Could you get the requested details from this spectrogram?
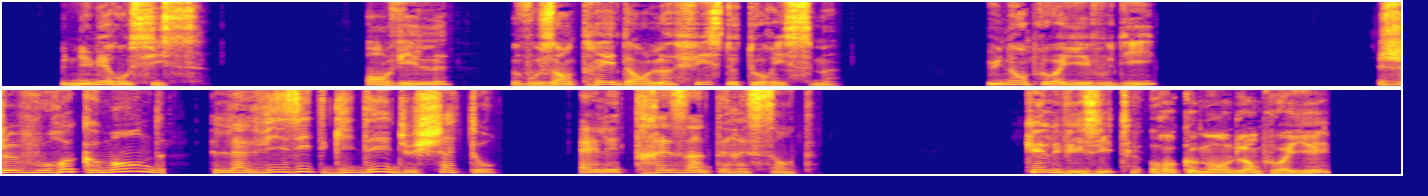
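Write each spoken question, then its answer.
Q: Quelle visite recommande l'employée?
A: La visite guidée du château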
